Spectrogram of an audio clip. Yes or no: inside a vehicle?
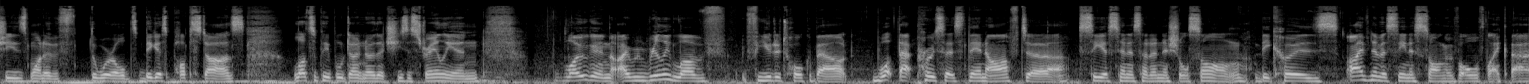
yes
